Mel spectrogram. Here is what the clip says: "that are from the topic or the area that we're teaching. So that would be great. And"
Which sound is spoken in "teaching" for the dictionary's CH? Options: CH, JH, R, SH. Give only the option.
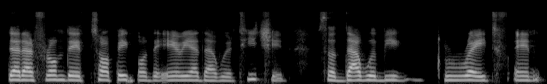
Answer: CH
